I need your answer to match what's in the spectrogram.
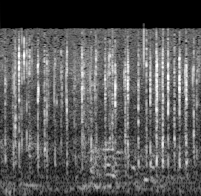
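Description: Rapid, uneven keyboard typing, a steady stream of light clicks and taps with brief pauses, and faint background noise underneath; someone is typing notes to themself for future reference.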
